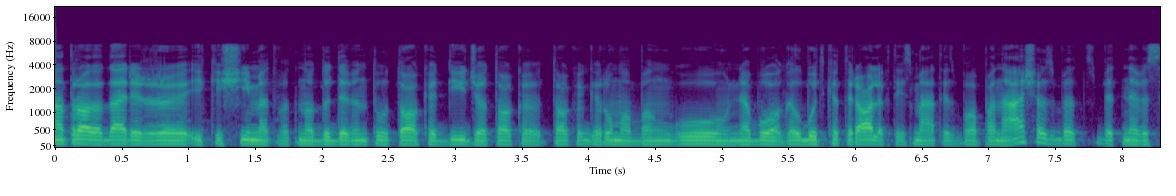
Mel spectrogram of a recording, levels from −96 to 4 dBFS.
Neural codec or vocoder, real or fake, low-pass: none; real; 7.2 kHz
